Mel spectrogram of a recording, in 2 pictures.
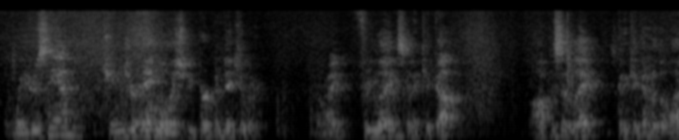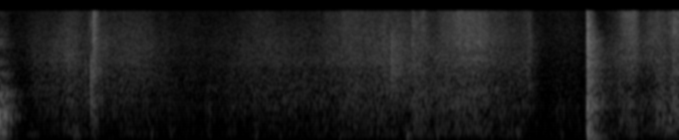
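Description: Bodies shift and rub on a mat.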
